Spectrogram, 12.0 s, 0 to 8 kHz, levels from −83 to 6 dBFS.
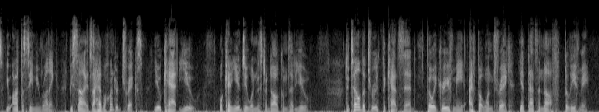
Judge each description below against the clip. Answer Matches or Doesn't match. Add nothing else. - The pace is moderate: Doesn't match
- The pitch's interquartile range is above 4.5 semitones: Matches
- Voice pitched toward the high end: Doesn't match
